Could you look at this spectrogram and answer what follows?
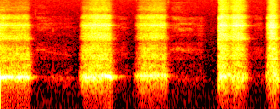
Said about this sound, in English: Now, we're just going to try and find some tones that sound nice together by blowing over beer bottles.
